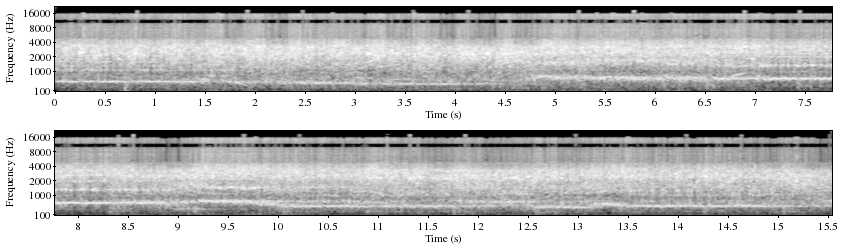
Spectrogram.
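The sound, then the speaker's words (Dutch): A large stadium crowd of football supporters at the Utrecht–Herenveen match chants in unison, a loud sustained sing-song chorus rising and falling over a dense roar of massed voices, continuous throughout. “wat heb jij geprobeerd om de spreekoren te verbeteren?”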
